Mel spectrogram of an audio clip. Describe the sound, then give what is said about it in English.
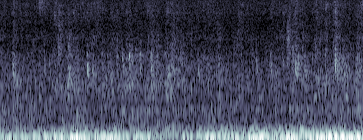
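Steady rain falls continuously in Santa Rosalia, a town in Baja California, Mexico, on the Sea of Cortez, a dense hiss of drops pattering on a surface with a low rumbling undertone, even in loudness, with no voices. “It was raining.”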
